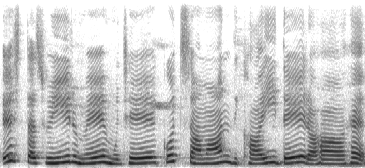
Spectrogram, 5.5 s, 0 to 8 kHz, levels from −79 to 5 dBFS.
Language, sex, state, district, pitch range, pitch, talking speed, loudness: Hindi, female, Madhya Pradesh, Katni, 225-270 Hz, 245 Hz, 110 wpm, -11 LUFS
